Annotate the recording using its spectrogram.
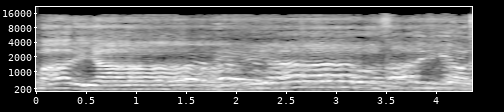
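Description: Men's voices chanting a noha, a Shia mourning lament, sung in long held, wavering notes without instruments.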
